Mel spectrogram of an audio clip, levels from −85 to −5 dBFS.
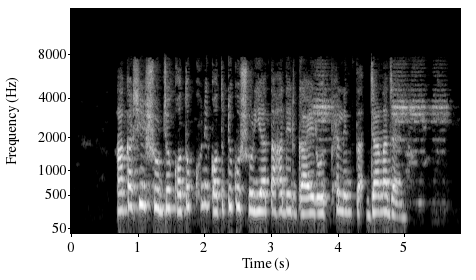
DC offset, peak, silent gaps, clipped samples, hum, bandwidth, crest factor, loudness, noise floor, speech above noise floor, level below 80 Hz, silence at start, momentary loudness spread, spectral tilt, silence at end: under 0.1%; -2 dBFS; none; under 0.1%; none; 8 kHz; 16 dB; -17 LUFS; -71 dBFS; 54 dB; -66 dBFS; 0.7 s; 10 LU; -3.5 dB/octave; 0.2 s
